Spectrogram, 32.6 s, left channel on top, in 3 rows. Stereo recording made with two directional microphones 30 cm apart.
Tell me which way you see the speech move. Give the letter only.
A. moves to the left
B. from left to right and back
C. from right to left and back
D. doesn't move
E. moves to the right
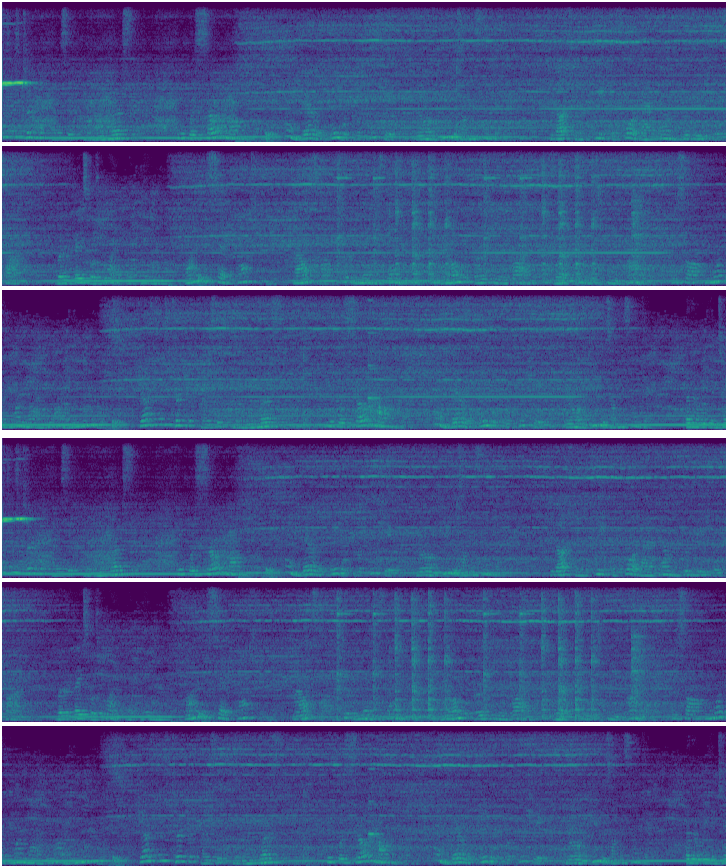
D.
